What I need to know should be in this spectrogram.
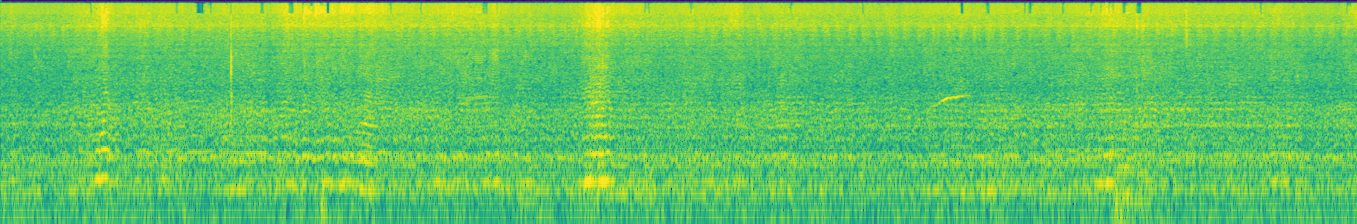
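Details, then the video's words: Bees droning in a steady collective buzz, low humming tone with a higher harmonic, punctuated by a few short louder passes near six and eleven seconds. "Bees Sound"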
